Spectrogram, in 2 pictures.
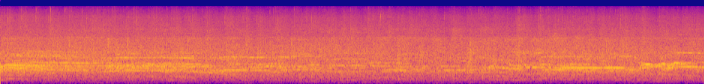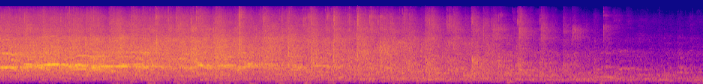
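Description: Concert-hall audience applauding after the duet, a dense spread of hand claps with voices calling out in the crowd; the applause fades away over the last several seconds.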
